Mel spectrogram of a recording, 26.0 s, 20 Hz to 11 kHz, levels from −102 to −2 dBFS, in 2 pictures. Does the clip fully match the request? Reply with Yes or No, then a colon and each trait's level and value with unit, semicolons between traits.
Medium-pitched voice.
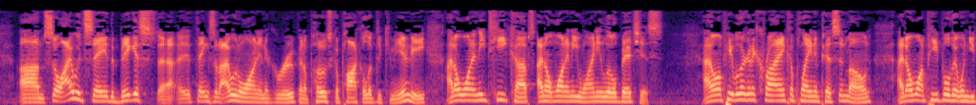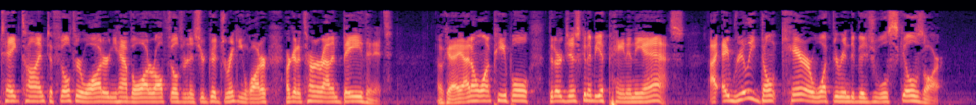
Yes: medium, 145 Hz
